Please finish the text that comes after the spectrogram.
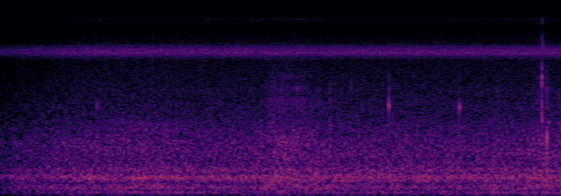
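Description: Honeybees buzz steadily around an open beehive during late summer hive work, a continuous dense drone with occasional closer individual bees passing, no voices.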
